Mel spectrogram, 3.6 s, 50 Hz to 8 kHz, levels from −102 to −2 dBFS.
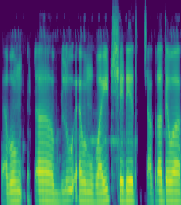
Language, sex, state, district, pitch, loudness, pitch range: Bengali, male, West Bengal, Purulia, 135 Hz, -17 LUFS, 125-135 Hz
